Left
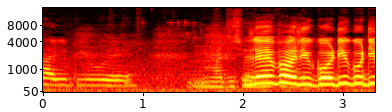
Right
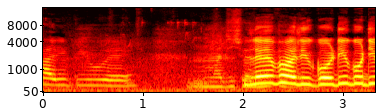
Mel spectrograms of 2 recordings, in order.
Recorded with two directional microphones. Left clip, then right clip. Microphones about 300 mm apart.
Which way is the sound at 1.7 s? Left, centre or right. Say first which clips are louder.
Right 1 dB; centre.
